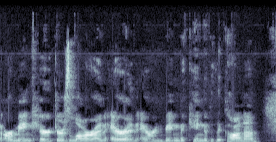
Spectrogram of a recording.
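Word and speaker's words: Aren: main characters, Laura and Aaron being the king of Ithaca. At least that's how I said his name. It's spelled A-R-E-N. So I said Aaron, but who knows?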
